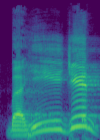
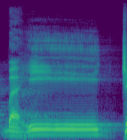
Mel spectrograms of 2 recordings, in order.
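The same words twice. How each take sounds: First: Bahijin read through with its final -in sounded, loud and drawn out; full ending. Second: Bahij with a long i and a bounced final j; qalqalah stop. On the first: Teacher shows the word before stopping on it, full ending. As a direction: say "Bahijin" with the whole ending voiced. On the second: Teacher shows how it sounds when stopped, bouncing qalqalah. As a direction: stop on "bahij", echoing the j with a tiny puff of vowel. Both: Shown as a demonstration. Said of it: "jika dihentikan".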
